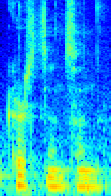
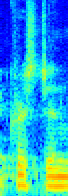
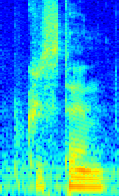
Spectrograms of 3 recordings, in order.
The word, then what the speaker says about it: Christensen: It's Christensen. It is Christensen. It's Danish. Welcome. People say Christian, but it's Kristen.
